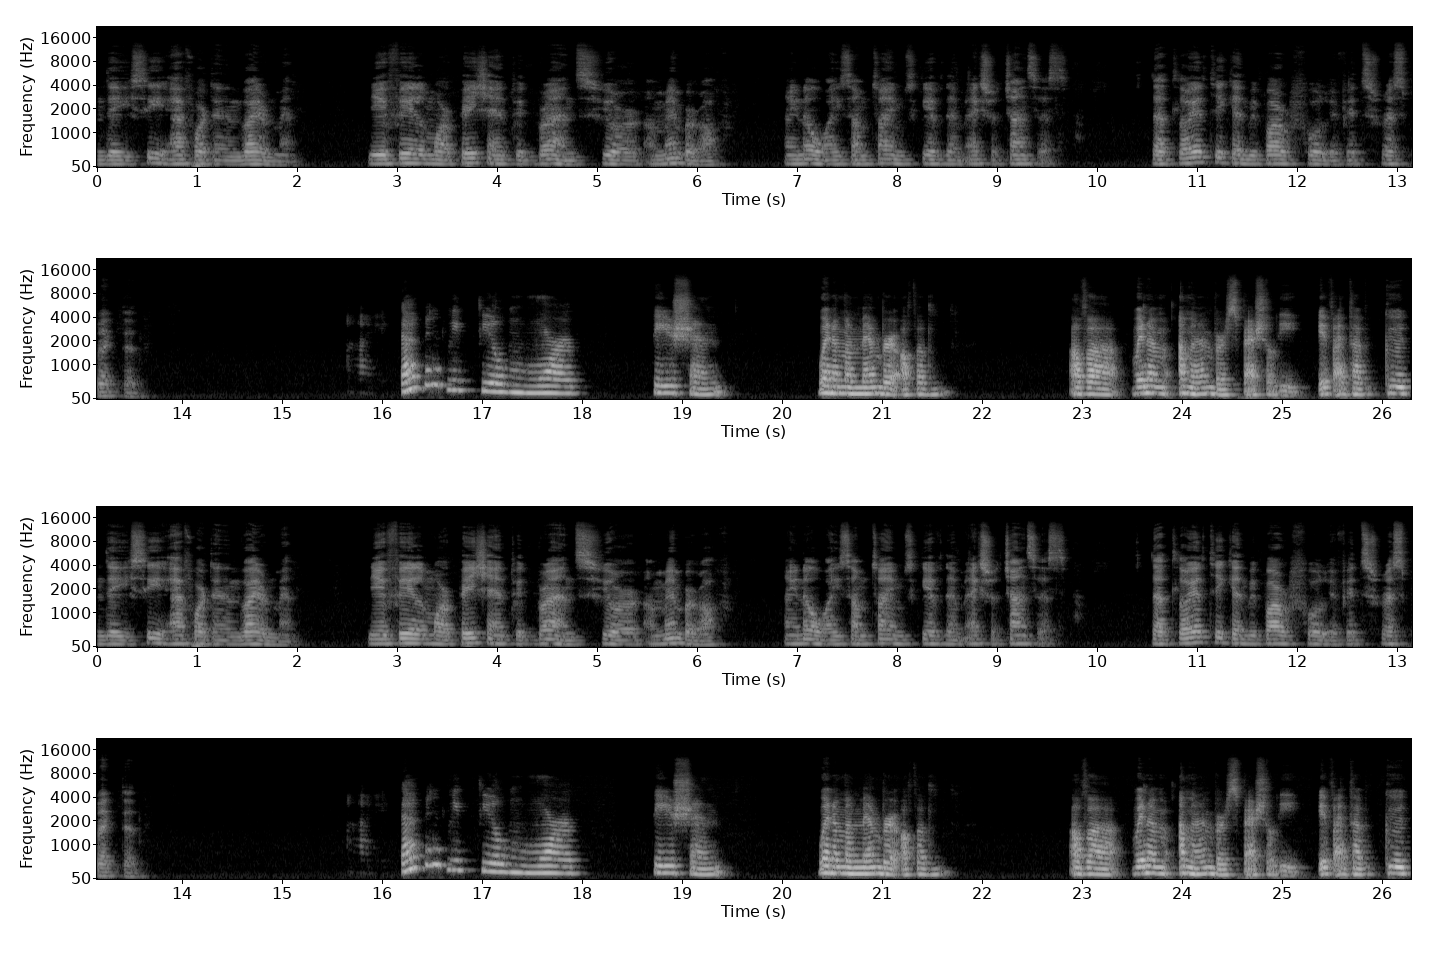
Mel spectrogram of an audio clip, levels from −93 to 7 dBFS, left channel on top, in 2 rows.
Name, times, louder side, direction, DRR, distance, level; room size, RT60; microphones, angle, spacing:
voice 1, 0.0-2.0 2.7-6.2 6.9-9.7 10.5-13.5, right 2 dB, 40° right, 0.7 m, -37 dB
voice 2, 16.2-17.9 18.7-19.4 20.4-21.6 22.9-26.2, right 1 dB, 40° left, 1.3 m, -25 dB
2.6 x 2.2 x 3.2 m
head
